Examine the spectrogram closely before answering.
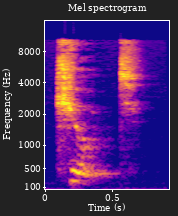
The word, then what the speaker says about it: cute: 단어의 끝이 T 발음이기 때문에 절대로 그 혀를 강하게 막아주면 안 되고, 입안에 모여있는 공기만 내보내면서, 빠르게 내보내면서 소리를 끝내주면 돼요.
